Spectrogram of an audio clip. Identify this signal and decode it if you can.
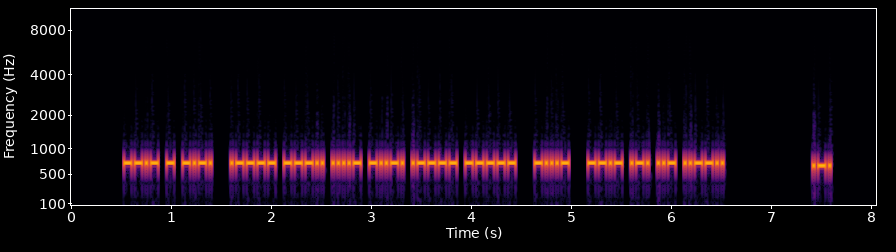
Morse code, heard as a keyed tone, about 46 wpm, 700 Hz. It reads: QTC 184/10 <BT> QRU? R
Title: Worked All Europe DX Contest - QTC Exchange - 45wpm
